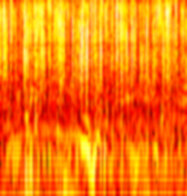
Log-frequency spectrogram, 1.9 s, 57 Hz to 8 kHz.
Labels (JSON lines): {"label": "biophony, cascading saw", "recorder": "SoundTrap 600 or HydroMoth"}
